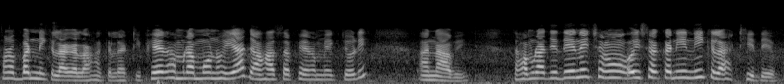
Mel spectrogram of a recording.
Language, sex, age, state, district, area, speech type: Maithili, female, 60+, Bihar, Madhubani, rural, spontaneous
